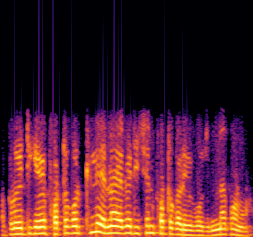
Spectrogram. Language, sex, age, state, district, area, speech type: Odia, male, 30-45, Odisha, Kandhamal, rural, conversation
